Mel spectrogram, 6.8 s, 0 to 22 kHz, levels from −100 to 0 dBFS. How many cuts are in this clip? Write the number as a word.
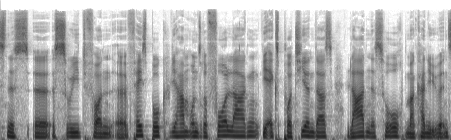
two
